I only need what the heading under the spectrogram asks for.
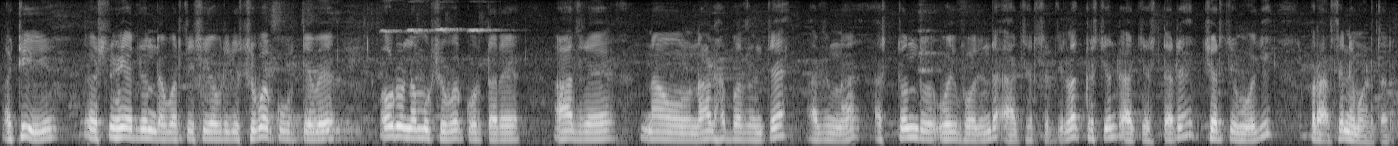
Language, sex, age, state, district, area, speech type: Kannada, male, 60+, Karnataka, Koppal, rural, spontaneous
